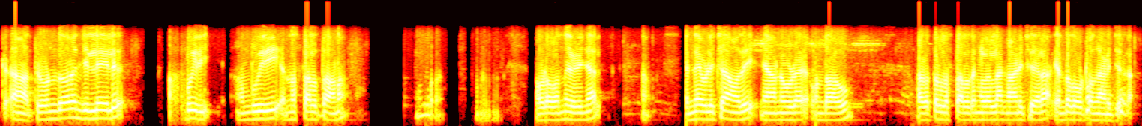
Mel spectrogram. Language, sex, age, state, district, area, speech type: Malayalam, male, 60+, Kerala, Thiruvananthapuram, rural, conversation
